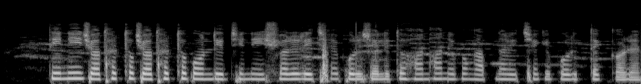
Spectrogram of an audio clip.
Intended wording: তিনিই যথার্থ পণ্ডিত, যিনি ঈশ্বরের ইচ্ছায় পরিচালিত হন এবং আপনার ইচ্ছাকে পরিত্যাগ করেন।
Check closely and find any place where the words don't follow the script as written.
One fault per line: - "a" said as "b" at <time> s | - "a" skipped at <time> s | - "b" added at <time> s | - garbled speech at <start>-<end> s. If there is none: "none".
- "যথার্থ" added at 1.3 s
- "হন" added at 4.3 s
